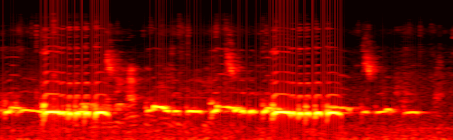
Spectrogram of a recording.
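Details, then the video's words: Cemani zebra dove, praised for its big singing voice: two stuttering, bubbling coo phrases, each drawn out into a soft wavering tail. Small birds chirp faintly in the background. "Perkutut Cemani Gacor Suara BESAR"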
